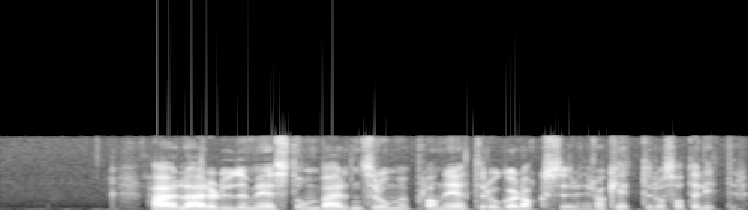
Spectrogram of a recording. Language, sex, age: Norwegian, male, 33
